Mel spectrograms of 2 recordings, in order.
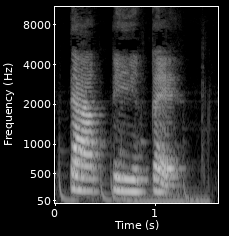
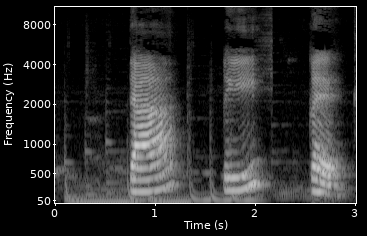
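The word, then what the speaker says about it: دقیقه: O means and, plus daqiqe, daqiqe.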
